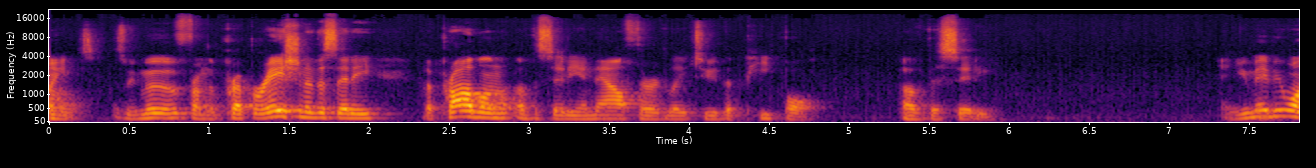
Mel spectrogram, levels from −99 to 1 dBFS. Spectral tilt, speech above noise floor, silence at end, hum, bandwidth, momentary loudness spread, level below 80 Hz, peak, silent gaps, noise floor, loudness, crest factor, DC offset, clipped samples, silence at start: -3 dB/octave; 41 dB; 0 s; none; 19 kHz; 17 LU; -70 dBFS; -4 dBFS; none; -65 dBFS; -24 LUFS; 22 dB; under 0.1%; under 0.1%; 0 s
